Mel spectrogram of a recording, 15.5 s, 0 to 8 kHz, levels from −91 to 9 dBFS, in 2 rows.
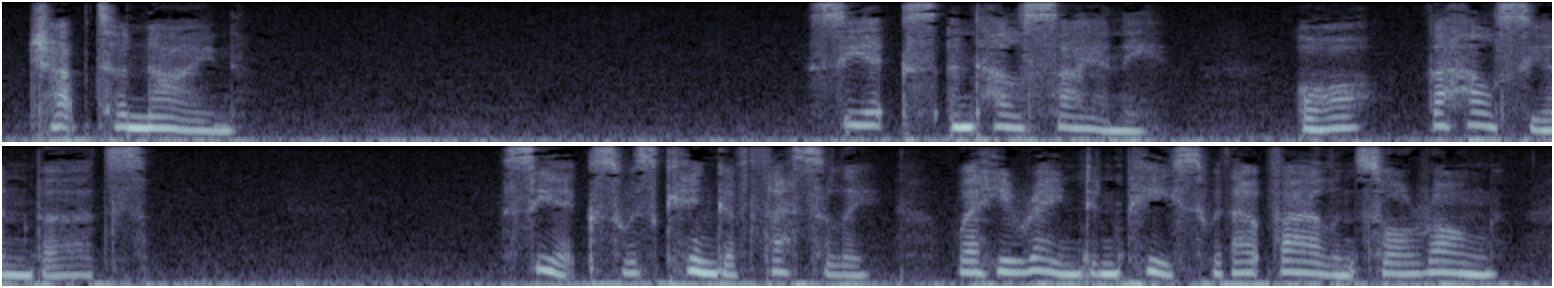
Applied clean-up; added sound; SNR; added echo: none; none; none; none.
